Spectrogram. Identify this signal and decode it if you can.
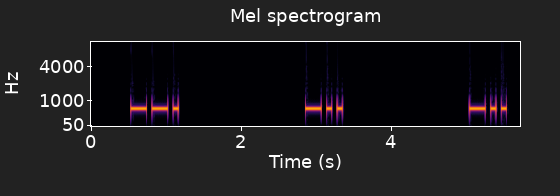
Morse code, heard as a keyed tone, about 17 wpm, spaced as for 5 wpm, 700 Hz. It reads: GDD
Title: USA Call Signs - 5 Characters - 8x Character Spacing - 17wpm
